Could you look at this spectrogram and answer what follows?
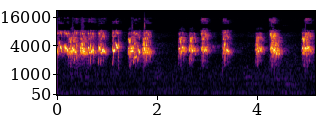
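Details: Budgerigar chirping intended to make pet birds sing and answer: a rapid burst of bright, high chirps in the first two seconds, then a pause, then more spaced single and paired chirps.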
